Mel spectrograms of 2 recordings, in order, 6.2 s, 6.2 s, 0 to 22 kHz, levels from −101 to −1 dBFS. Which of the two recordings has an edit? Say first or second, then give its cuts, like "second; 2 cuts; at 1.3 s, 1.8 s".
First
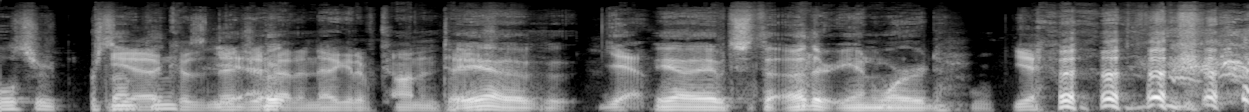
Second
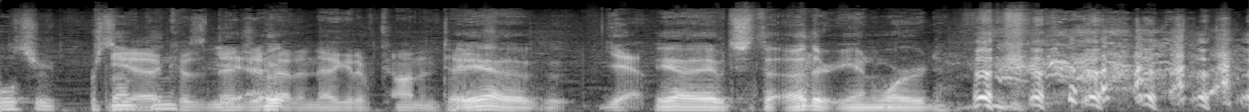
second; 1 cut; at 4.8 s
